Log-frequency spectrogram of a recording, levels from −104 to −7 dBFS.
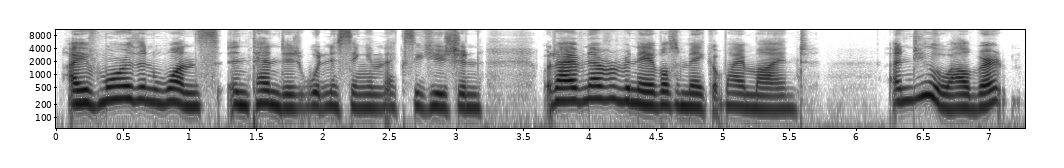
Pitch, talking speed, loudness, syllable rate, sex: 205 Hz, 190 wpm, -20 LUFS, 5.6 syllables/s, female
